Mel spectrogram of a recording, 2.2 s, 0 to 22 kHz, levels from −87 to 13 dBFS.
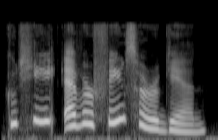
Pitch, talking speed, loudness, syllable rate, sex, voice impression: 305 Hz, 165 wpm, -18 LUFS, 4.7 syllables/s, female, very feminine, slightly young, slightly adult-like, thin, slightly relaxed, slightly weak, slightly bright, soft, slightly clear, slightly halting, very cute, intellectual, slightly refreshing, sincere, slightly calm, friendly, reassuring, unique, elegant, slightly sweet, very kind, modest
